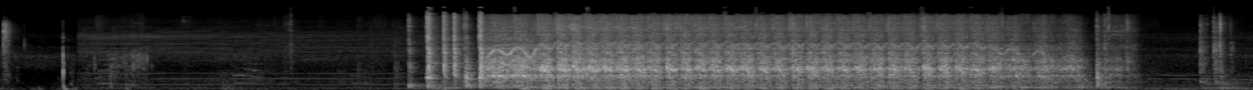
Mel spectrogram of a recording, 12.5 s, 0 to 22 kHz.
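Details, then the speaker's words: Foxbody Mustang 302 V8 with B303 cam, unstarted about 3 years: cranks and catches into a lumpy, stumbling idle, running on 7 cylinders with one spark plug wire removed and four vacuum caps off causing vacuum leaks. "Well, she still lives. I realize there are 4 vacuum caps off of it, so that's why it's not running that great right now."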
